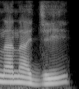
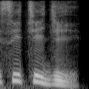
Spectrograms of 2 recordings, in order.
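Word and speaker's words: 七時: bukan nanaji, tetapi siiji.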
